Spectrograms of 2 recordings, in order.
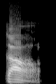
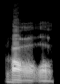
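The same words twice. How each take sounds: First: The final R is not pronounced. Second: The final R is clearly pronounced. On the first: "R at the end of a word it's not pronounced strongly" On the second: "the Americans say car"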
